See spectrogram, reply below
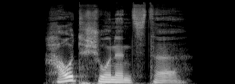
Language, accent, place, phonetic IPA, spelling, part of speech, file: German, Germany, Berlin, [ˈhaʊ̯tˌʃoːnənt͡stə], hautschonendste, adjective, De-hautschonendste.ogg
- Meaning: inflection of hautschonend: 1. strong/mixed nominative/accusative feminine singular superlative degree 2. strong nominative/accusative plural superlative degree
